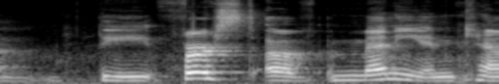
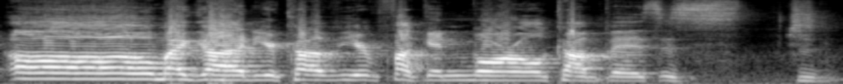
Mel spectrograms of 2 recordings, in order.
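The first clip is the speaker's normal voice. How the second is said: mock exasperation; 3 semitones higher, 7 dB louder than usual. Viewers reacting to Suzaku's moral compass, exasperated mock wail. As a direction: wail in frustration at a hopeless character.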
